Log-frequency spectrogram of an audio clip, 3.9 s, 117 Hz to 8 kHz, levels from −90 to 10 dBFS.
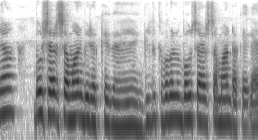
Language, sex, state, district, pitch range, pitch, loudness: Hindi, female, Himachal Pradesh, Shimla, 195-230 Hz, 210 Hz, -16 LUFS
